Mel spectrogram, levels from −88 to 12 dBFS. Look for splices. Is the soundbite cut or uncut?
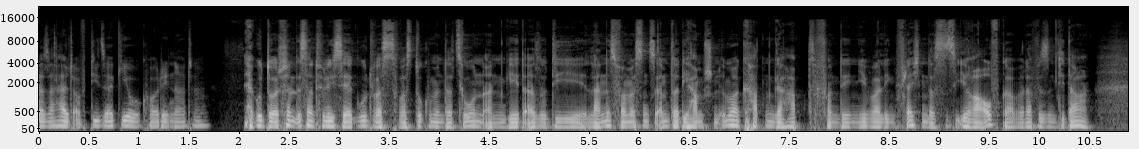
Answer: cut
